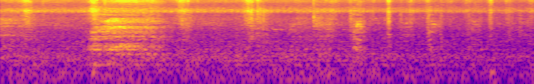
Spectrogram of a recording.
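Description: Near silence, with one faint, brief sound just under a second in.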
